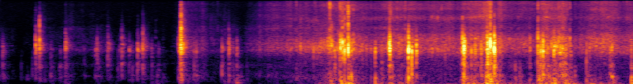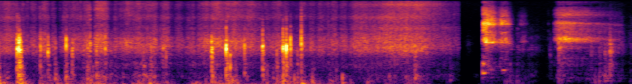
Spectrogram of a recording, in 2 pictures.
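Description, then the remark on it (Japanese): A paper bag used in a research sound demonstration crinkles and rustles, starting with a few scattered crackles, then building into several seconds of busy, dense crumpling before tapering off into a few last faint rustles. No one speaks. “この紙袋の音、研究を知ってもらうのにちょうどよくてね。”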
